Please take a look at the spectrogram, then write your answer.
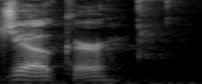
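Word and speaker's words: Dzhokhar: in 2010 boston bomber zokar and tsarnaev if i'm pronouncing that correctly said that reading it's pronounced joker people's history of the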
